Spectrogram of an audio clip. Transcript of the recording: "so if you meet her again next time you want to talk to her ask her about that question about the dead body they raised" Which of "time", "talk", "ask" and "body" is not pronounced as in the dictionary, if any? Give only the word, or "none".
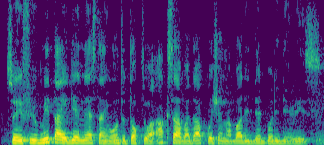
ask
